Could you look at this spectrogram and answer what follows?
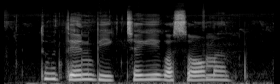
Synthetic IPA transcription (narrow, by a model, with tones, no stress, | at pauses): tu˦te˨˦nbi˨k̚t͡ʃe˦ki˦kɔ˨sɔ˦ma˦˨n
